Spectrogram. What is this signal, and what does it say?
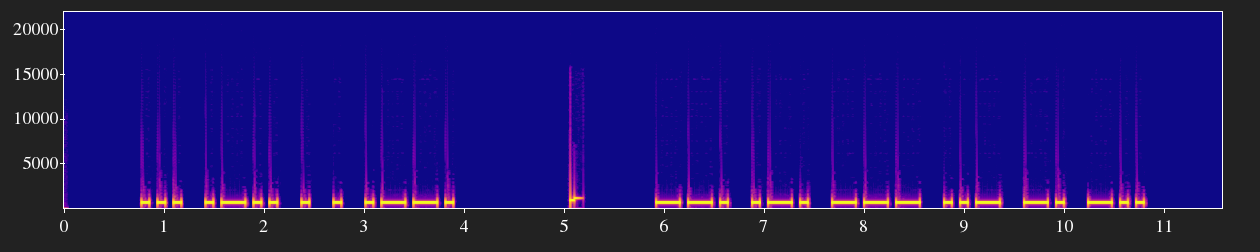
Morse code, heard as a keyed tone, about 15 wpm, 700 Hz. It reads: SLEEP GROUND
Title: Sentences from Top 500 Words - New Word Drill - 15wpm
